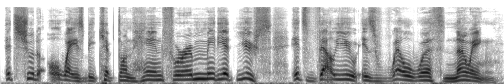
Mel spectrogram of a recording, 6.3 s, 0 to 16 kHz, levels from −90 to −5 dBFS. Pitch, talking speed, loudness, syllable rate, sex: 170 Hz, 150 wpm, -19 LUFS, 3.9 syllables/s, male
